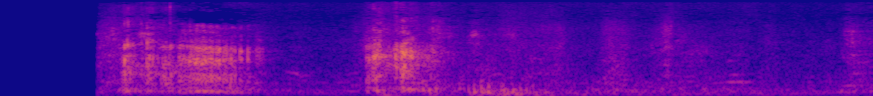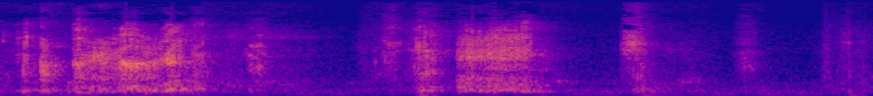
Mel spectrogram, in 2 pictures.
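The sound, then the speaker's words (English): A frightened stray dog, wedged under the gas pedal of a car, growls and snarls in several loud, rough bursts, with harsh snaps between them and short pauses, sounding agitated and defensive. “She wedged herself under the gas pedal, growling and snapping in an effort to protect herself from her assailant.”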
